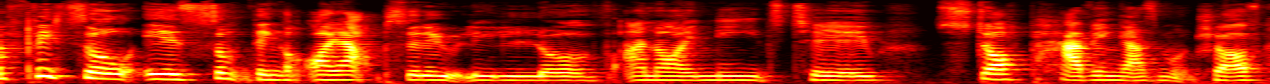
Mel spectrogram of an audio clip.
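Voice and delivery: usual speaking voice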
